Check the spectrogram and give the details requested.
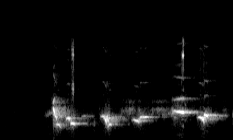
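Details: Short cucak ijo luring phrase: four or five clear, slurred whistles in quick succession, each dropping slightly in pitch.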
